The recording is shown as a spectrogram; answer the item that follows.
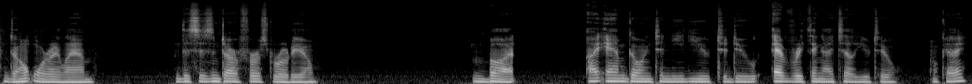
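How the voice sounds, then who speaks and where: A man playing a protective, worried but caring werewolf detective in an intimate audio roleplay, speaking in a reassuring way with pauses. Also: medium pitch, little pitch movement, dry recording, natural voice.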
